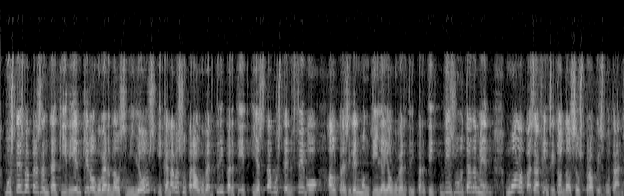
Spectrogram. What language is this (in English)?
Catalan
